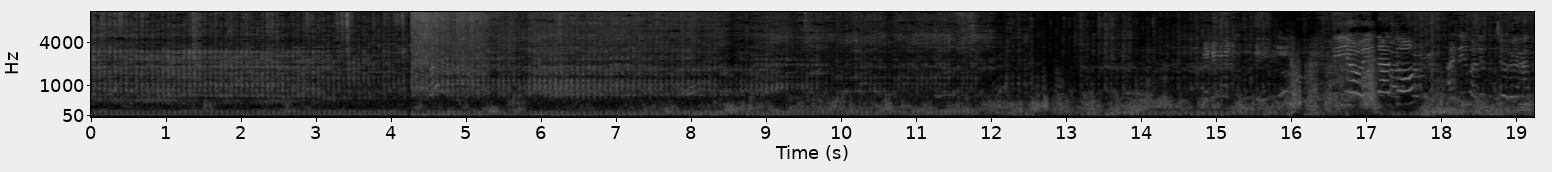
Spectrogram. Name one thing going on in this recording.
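An auto-rickshaw engine putters steadily while driving.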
